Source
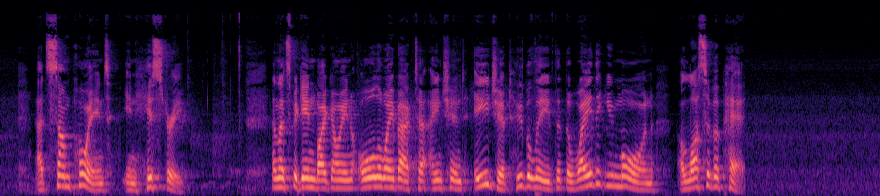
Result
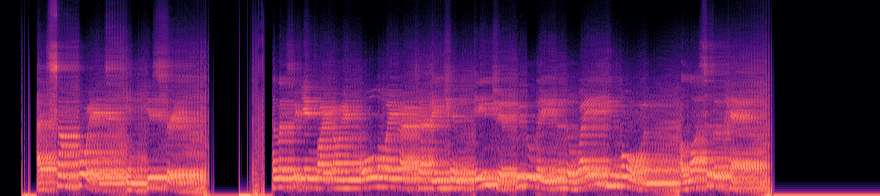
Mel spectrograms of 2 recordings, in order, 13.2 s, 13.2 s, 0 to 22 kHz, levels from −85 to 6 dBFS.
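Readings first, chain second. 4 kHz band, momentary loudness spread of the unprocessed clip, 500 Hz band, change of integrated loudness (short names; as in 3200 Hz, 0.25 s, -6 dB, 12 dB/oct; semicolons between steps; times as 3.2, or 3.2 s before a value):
+4.5 dB, 12 LU, +6.5 dB, +6.5 dB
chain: air absorption 140 m; flutter echo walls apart 7.1 m, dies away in 1.3 s; backlash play -27.5 dBFS; dynamic EQ 2000 Hz, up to +7 dB, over -43 dBFS, Q 6.1; fast leveller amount 100%; gain -4.5 dB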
